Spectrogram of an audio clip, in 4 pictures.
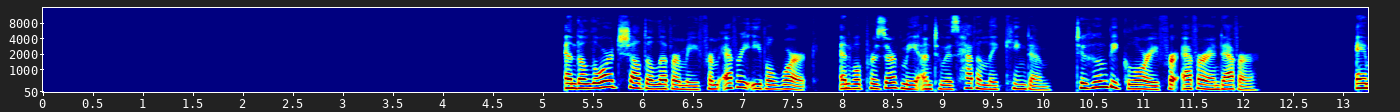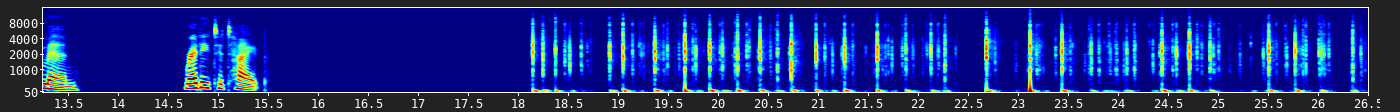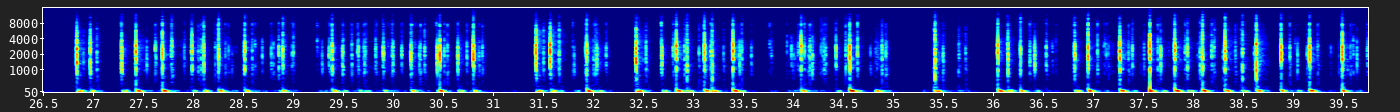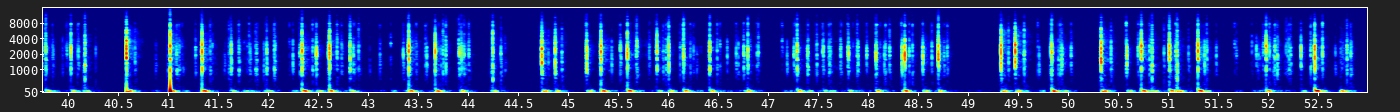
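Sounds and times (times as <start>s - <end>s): fast typing on keyboard: 18.1s - 52.9s.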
